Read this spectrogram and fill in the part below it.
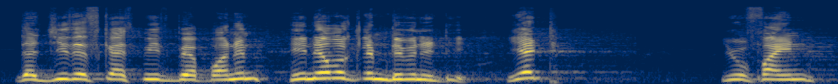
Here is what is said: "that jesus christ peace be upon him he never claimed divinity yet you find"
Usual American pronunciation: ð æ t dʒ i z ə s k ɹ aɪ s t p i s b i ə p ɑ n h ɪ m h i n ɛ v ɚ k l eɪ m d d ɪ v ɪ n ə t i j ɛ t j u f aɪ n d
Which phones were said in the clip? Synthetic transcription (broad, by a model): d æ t dʒ i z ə s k aɪ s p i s b i ə p ɑ n h ɪ m h i n ɛ v ɚ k l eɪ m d d ɪ v ɪ n ə t i j ɛ t j u f aɪ n d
